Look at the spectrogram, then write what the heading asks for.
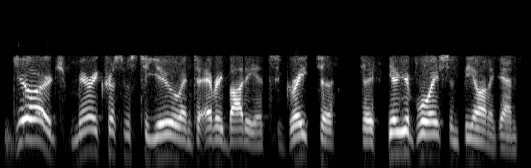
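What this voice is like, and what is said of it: Hoarse voice. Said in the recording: “I'm hoarse now for some reason. ... Probably allergies.”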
